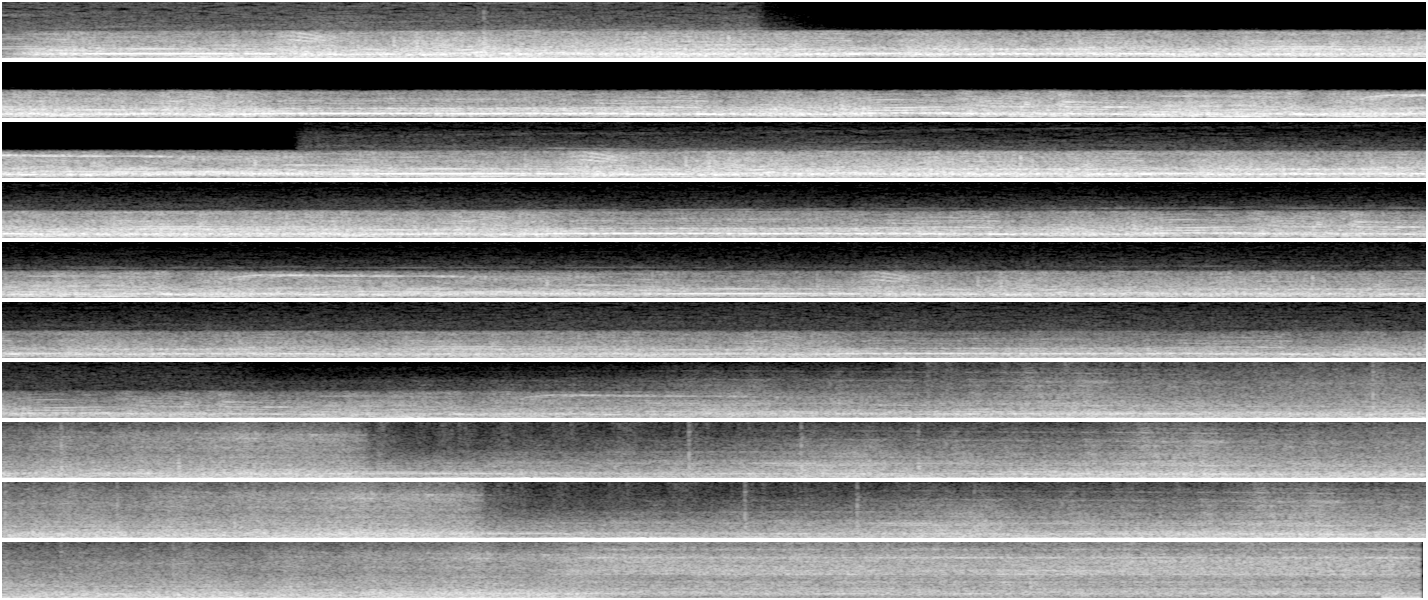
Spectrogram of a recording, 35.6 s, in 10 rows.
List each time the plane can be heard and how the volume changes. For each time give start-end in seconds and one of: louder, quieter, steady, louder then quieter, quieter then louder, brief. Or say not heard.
0.0-1.9 brief
7.8-35.5 louder.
